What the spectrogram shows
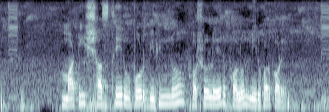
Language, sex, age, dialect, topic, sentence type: Bengali, male, 51-55, Standard Colloquial, agriculture, statement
